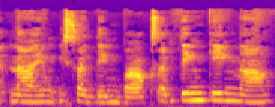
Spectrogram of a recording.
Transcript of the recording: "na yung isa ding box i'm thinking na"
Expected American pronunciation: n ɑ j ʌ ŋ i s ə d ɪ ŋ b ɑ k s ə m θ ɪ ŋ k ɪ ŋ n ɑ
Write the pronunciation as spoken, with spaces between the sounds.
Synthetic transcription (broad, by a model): n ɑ j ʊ ŋ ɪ s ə d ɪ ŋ b ɑ k s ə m t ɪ ŋ k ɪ ŋ n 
